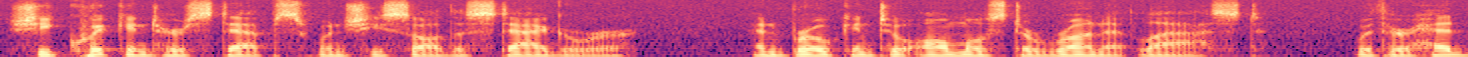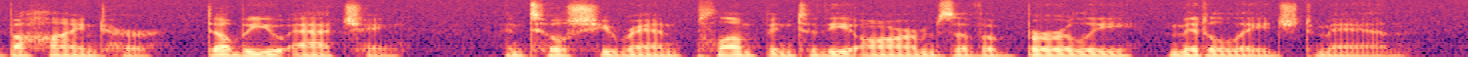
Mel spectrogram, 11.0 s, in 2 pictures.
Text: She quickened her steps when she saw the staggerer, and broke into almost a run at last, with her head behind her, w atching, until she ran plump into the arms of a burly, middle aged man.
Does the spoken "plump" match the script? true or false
true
